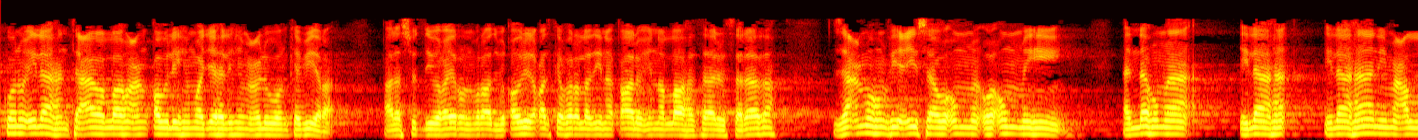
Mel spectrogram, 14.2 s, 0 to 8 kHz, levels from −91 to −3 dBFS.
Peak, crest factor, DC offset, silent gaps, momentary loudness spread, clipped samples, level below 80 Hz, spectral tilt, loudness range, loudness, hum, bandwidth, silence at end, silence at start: -2 dBFS; 16 dB; under 0.1%; none; 8 LU; under 0.1%; -60 dBFS; -12 dB/octave; 2 LU; -19 LUFS; none; 5.4 kHz; 0 s; 0 s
